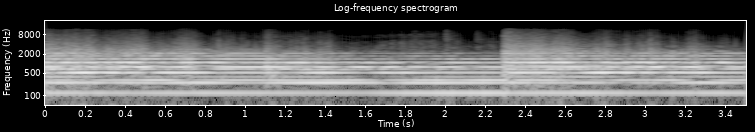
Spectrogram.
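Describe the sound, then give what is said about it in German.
A large city alarm bell in Lausanne rings in an emergency rhythm, its deep, loud strikes leaving a long, overlapping hum that never fully dies away between blows; a few strikes are heard, with no voices. “Das ist so ein altbewährter Nottakt hier, in dem die Clémence gebimmelt wird. 3 Schläge und dann Pause, 6 Schläge, Pause und dann immer so weiter. Und ja, das klang dann so.”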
